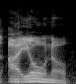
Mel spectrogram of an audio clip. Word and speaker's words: Iono: pretty sure it's just I know no it's iono iono yeah there is an O after the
